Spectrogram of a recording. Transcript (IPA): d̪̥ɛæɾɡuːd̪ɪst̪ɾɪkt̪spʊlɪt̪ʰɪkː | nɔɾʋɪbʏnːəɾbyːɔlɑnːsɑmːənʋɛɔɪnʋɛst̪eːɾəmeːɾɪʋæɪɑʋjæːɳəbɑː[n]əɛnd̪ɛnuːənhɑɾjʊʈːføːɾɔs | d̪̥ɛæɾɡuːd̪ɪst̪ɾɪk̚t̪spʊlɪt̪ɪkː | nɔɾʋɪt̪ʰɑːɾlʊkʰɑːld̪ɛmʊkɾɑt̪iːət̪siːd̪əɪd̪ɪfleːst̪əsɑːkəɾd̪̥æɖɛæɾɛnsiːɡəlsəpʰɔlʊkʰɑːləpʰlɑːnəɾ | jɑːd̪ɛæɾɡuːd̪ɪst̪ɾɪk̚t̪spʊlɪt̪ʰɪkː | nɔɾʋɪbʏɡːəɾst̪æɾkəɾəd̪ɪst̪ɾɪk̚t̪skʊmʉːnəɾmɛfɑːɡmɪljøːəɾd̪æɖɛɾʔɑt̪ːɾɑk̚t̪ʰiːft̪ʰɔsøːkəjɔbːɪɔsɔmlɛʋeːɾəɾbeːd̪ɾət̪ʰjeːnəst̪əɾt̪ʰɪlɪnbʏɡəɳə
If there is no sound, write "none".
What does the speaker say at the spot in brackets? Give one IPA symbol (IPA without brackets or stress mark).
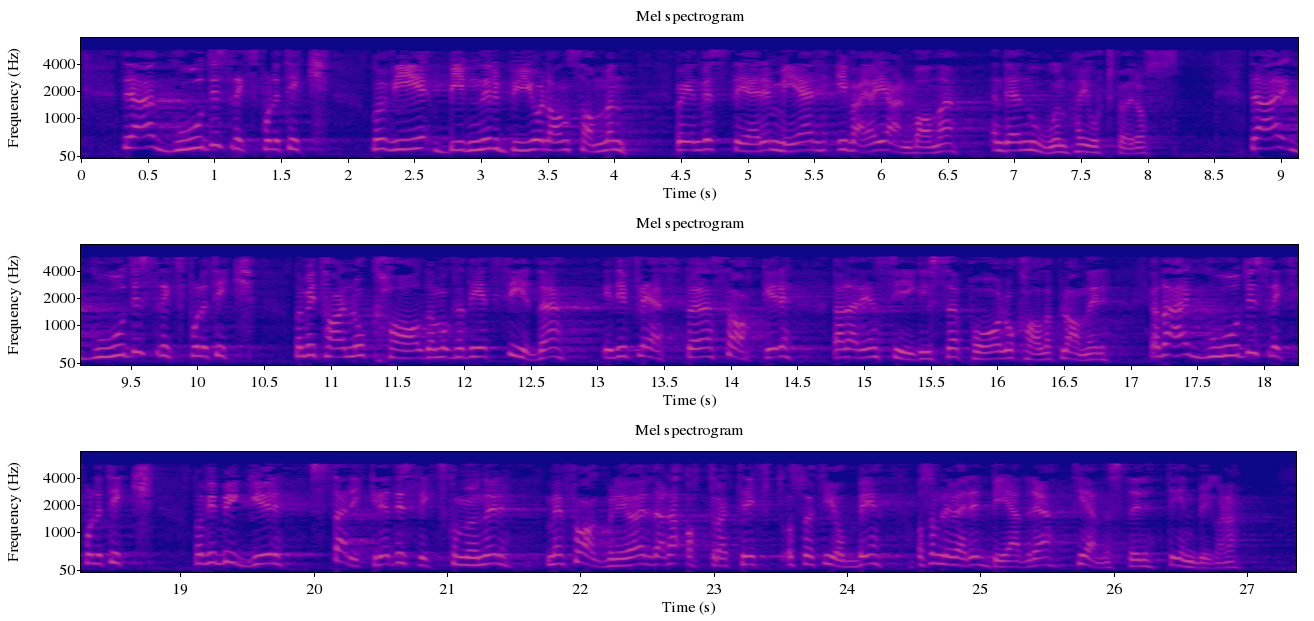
n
